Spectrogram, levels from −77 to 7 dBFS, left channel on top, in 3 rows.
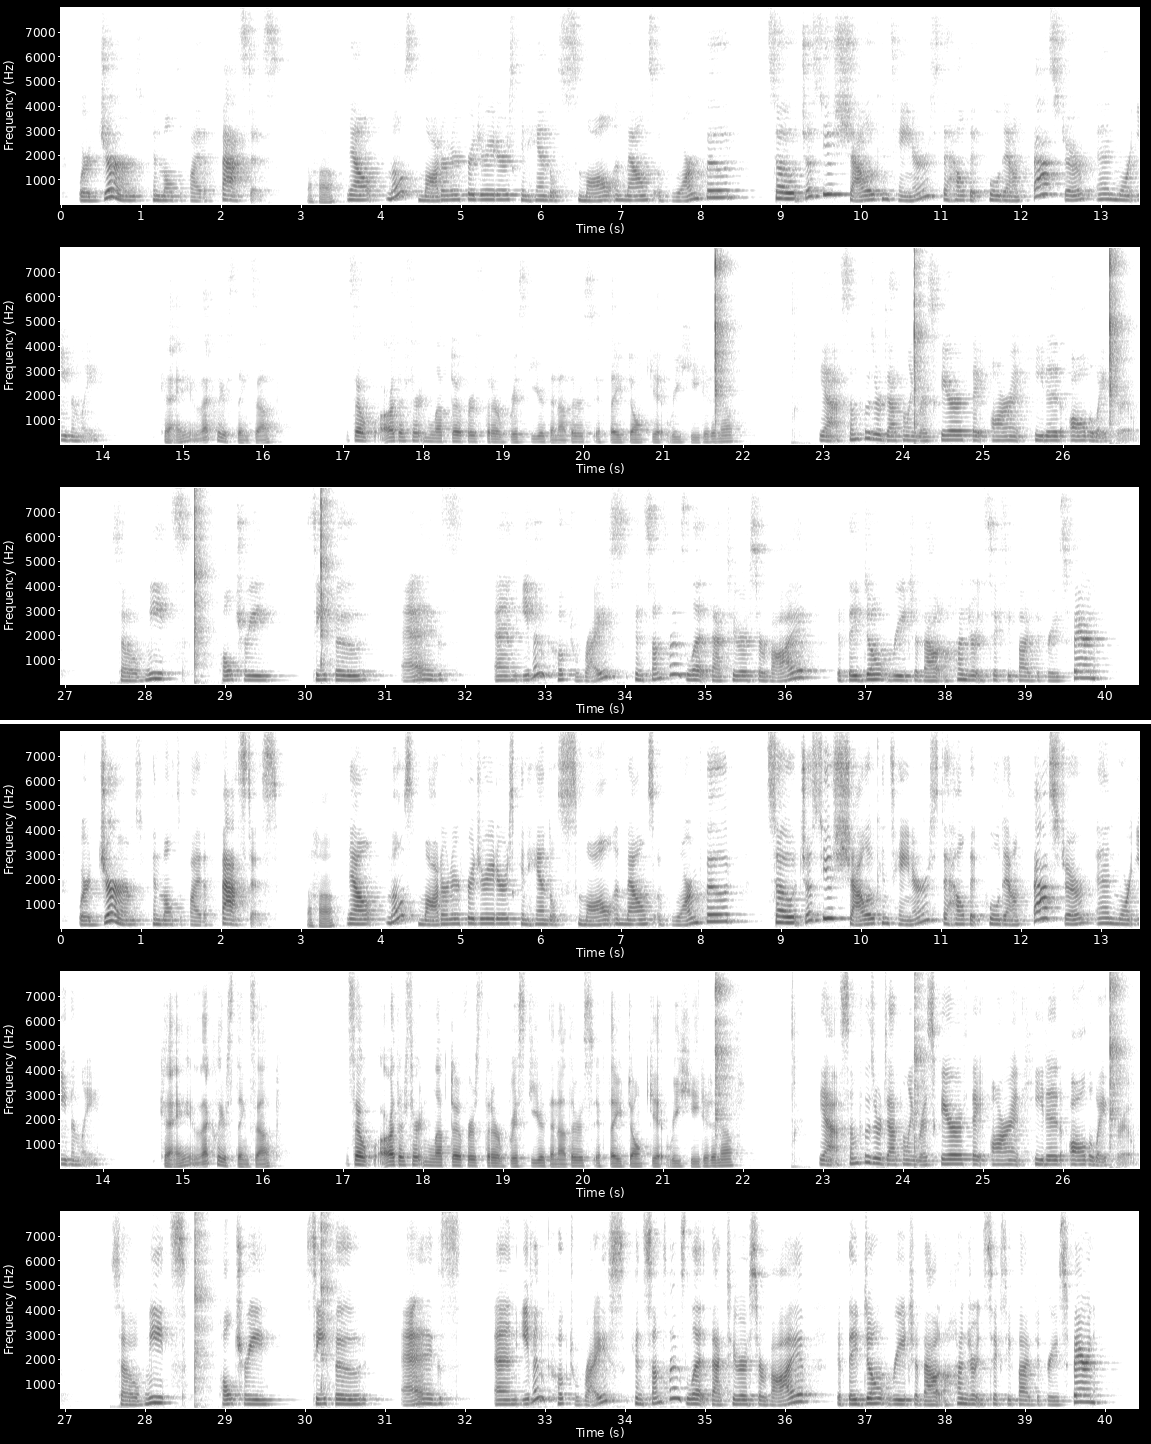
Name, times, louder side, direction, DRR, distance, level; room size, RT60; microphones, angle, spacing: voice 1, 0.2-2.7 3.6-8.4 8.8-13.9 23.0-26.9 27.6-28.5 28.9-29.5 30.1-30.8 31.2-31.9 32.4-36.3 36.7-39.9, right 4 dB, 55° right, 10 dB, 0.7 m, -34 dB
voice 2, 3.1-3.4 14.7-16.1 17.0-22.0, right 7 dB, 85° right, 12 dB, 0.3 m, -35 dB
sound 1, 21.6-31.0, left 7 dB, 85° left, 1.0 m, -42 dB
13.5 x 5.9 x 5.2 m, 0.70 s
head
